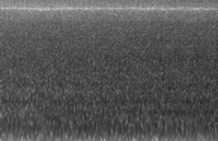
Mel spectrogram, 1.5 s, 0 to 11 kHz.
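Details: 2010 Ford Escape XLT 2.5 idling after its codes were cleared, with the purge valve being checked. Even, smooth idle hum; the purge valve clicking can't be heard over the engine and no ticking or misfire stands out. The engine sounds healthy.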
